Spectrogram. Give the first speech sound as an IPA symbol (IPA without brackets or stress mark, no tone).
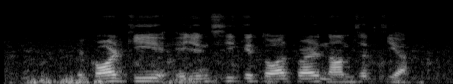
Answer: ɾ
